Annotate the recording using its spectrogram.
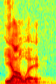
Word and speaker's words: Yahweh: But if you go into the Hebrew, the actual word there is spelled YHVH. We sometimes say it as Yahweh.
